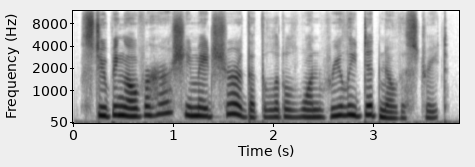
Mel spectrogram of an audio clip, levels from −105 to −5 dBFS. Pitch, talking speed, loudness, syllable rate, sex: 240 Hz, 235 wpm, -18 LUFS, 5.5 syllables/s, female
